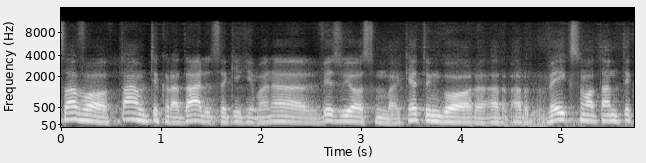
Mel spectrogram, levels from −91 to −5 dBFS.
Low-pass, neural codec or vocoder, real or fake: 10.8 kHz; codec, 24 kHz, 0.5 kbps, DualCodec; fake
